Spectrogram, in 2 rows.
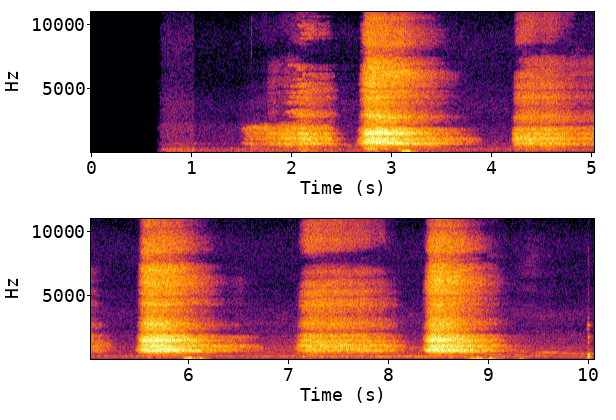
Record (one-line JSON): {"exhalation_length": "10.1 s", "exhalation_amplitude": 4095, "exhalation_signal_mean_std_ratio": 0.5, "survey_phase": "beta (2021-08-13 to 2022-03-07)", "age": "18-44", "gender": "Female", "wearing_mask": "No", "symptom_none": true, "smoker_status": "Never smoked", "respiratory_condition_asthma": false, "respiratory_condition_other": false, "recruitment_source": "REACT", "submission_delay": "2 days", "covid_test_result": "Negative", "covid_test_method": "RT-qPCR", "influenza_a_test_result": "Negative", "influenza_b_test_result": "Negative"}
